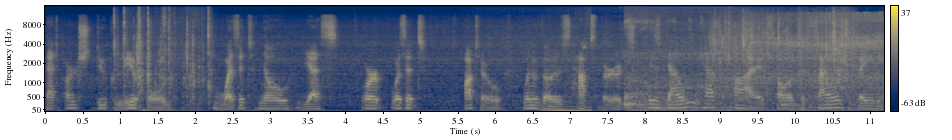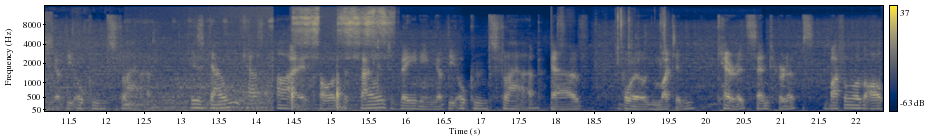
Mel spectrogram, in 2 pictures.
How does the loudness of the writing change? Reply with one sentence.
The volume of the writing goes down, then up.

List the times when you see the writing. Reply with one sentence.
The writing can be heard from 6.8 to 15.9 s.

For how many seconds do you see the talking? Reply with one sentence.
The talking can be heard for 22 seconds in total.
